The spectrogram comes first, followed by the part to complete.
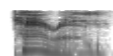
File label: "carin", English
